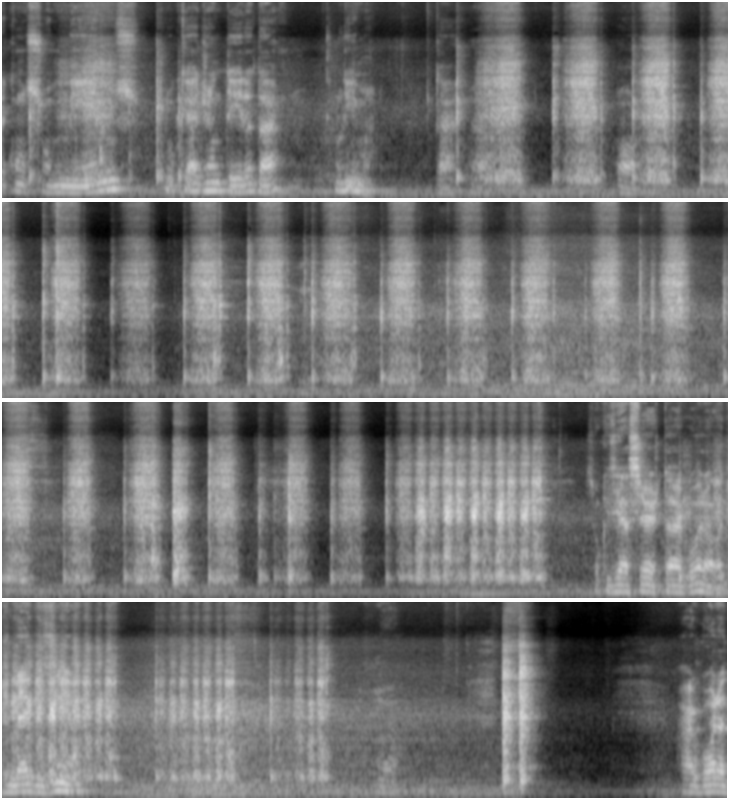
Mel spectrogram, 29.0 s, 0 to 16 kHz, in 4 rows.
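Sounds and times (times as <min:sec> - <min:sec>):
hand file rasping on steel: 0:00.2 - 0:02.0, 0:04.5 - 0:20.0, 0:21.2 - 0:25.1.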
